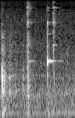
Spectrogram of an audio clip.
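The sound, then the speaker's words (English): Light clinks against a glass as pills are stirred into a solution: a few brief, faint ticking taps, spaced apart over a quiet background. “We stir it up, get it all in solution and moving.”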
